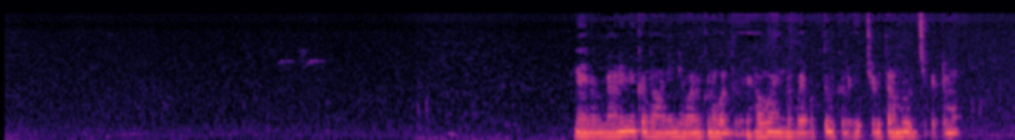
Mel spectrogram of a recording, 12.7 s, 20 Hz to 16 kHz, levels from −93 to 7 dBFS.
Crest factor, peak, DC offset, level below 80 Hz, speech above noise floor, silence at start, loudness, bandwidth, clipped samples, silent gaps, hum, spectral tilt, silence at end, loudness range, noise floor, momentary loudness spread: 18 dB; -16 dBFS; under 0.1%; -66 dBFS; 38 dB; 7.2 s; -30 LUFS; 11.5 kHz; under 0.1%; none; none; -7 dB/octave; 0.7 s; 5 LU; -67 dBFS; 8 LU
